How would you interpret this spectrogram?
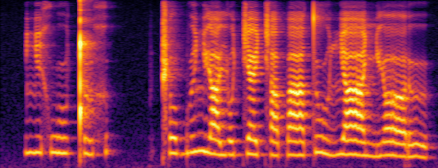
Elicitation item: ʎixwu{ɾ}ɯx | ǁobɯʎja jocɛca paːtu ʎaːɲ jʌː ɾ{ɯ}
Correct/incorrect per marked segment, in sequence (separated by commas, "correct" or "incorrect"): incorrect, correct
